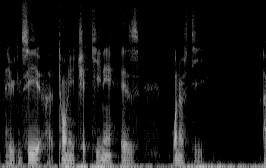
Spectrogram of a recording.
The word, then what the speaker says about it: Cecchine: century however I believe in American English it is pronounced differently his last name I'm not sure but um in Italian I'm sure it's ch so here you can see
